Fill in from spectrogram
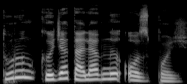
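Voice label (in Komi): "турун кӧдза талявны оз позь", Komi, female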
